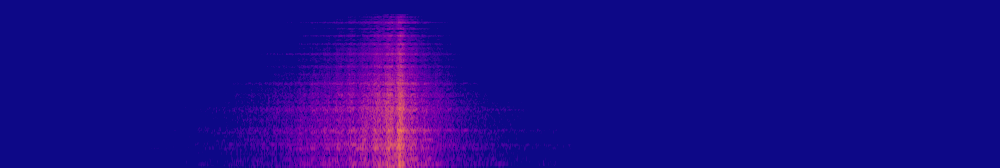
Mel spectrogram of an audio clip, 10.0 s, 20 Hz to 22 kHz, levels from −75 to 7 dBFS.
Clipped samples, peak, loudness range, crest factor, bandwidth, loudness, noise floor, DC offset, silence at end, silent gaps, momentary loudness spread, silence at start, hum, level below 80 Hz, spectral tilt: under 0.1%; -4 dBFS; 15 LU; 32 dB; 16.5 kHz; -26 LUFS; under -90 dBFS; under 0.1%; 5.45 s; none; 27 LU; 2.7 s; none; -52 dBFS; -2.5 dB/octave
